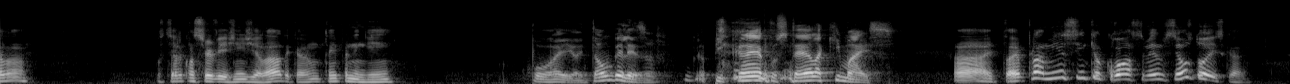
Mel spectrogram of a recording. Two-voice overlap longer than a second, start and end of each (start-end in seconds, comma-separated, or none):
none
